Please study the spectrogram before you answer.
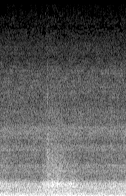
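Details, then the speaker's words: Seat Ibiza cold start after replacing the worn timing chain tensioner (oil-primed): steady, even settled idle with no chain rattle, only a slight squeak from the auxiliary belt; normal cold start. "sounds okay there is a little squeak coming from the ORS belt whatever"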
